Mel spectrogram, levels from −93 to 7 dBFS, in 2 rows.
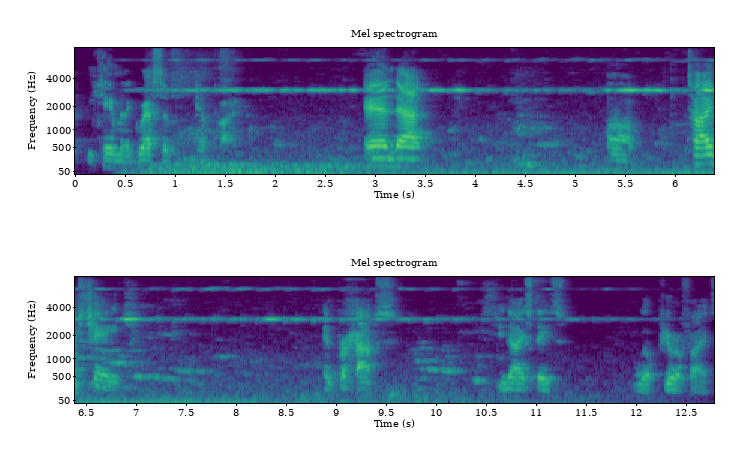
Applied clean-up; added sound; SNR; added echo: classical method log-MMSE.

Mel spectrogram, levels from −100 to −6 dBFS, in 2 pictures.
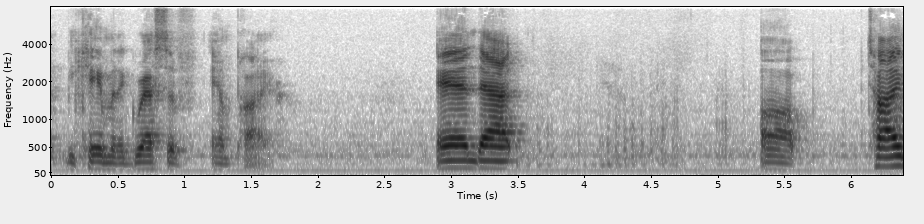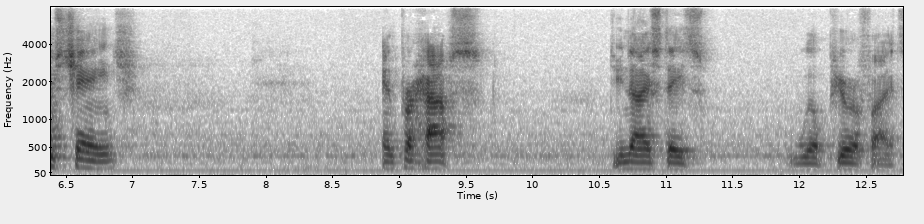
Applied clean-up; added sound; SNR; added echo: none; none; none; none.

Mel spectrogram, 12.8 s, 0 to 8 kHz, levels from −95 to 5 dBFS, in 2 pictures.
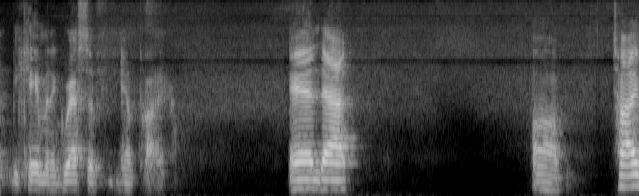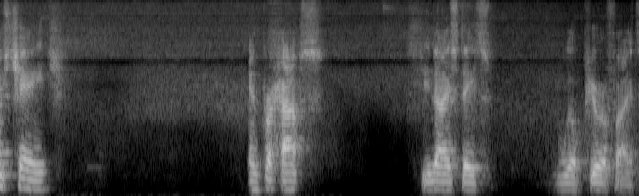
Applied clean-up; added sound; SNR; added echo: neural mask model Resemble Enhance denoiser.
